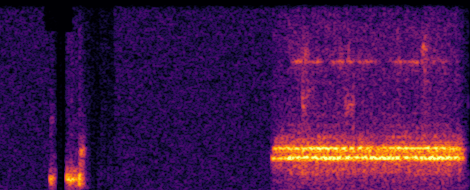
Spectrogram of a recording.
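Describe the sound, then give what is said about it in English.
A telephone rings with a steady electronic trill lasting about two seconds, heard alone at a moderate level after a quiet pause. “pardon that phone, I'm not even close where it's at.”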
